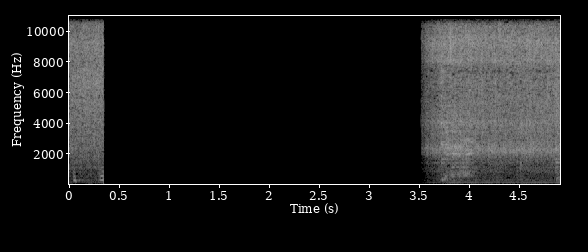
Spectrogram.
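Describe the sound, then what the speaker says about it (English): Green bell pepper, mushrooms, shallots and spinach sautéing in a pan give a brief burst of sizzle, then a long dead silence, then a louder, steady frying hiss with soft stirring. "I am just sauteing up some green bell pepper from my garden, some mushrooms and shallots and spinach"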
